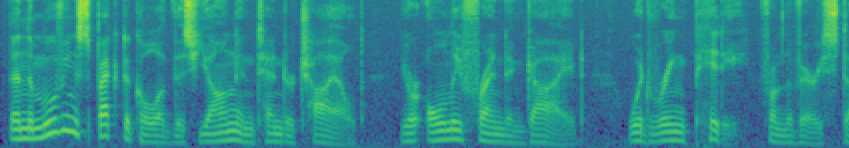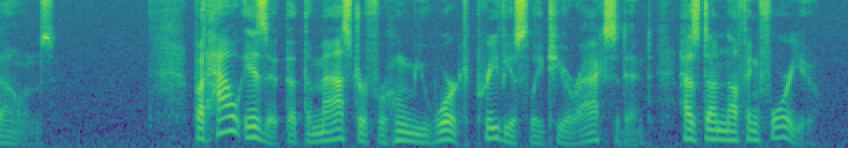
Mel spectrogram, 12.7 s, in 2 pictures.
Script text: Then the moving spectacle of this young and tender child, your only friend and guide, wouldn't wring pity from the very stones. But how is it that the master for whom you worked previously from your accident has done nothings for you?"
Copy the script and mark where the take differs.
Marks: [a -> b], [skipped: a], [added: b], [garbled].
Then the moving spectacle of this young and tender child, your only friend and guide, [wouldn't -> would] wring pity from the very stones. But how is it that the master for whom you worked previously [from -> to] your accident has done [nothings -> nothing] for you?"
